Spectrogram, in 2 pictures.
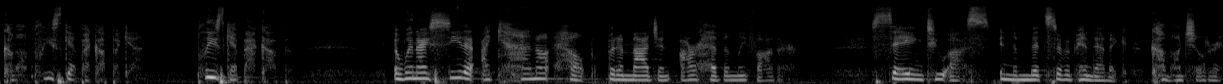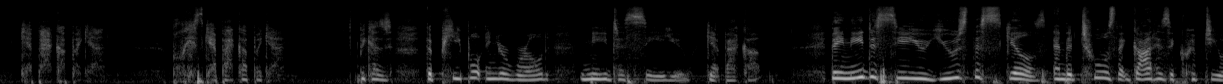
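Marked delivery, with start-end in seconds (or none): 0.0-2.9 urgent whispered pleading; hushed, begging whisper from afar; whispered plea. Retold or imitated. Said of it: "you hear his dad whisper these words". 11.5-19.8 soft pleading whisper; tender fatherly whisper; whispered encouragement. Retold or imitated. God voiced pleading like Miles' dad.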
